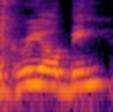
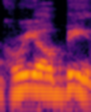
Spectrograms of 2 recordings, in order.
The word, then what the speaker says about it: Griot B: And then, of course, look up Griot B. That's Griotb. The T is silent like D in Django.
